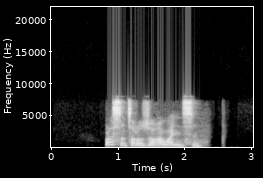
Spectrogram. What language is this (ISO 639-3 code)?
kab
